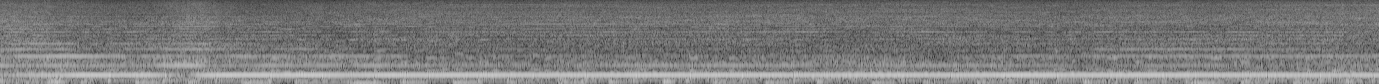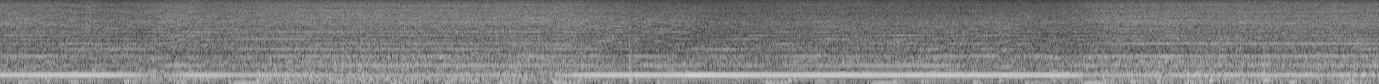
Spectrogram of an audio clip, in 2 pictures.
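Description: A vacuum cleaner motor whines loudly and steadily nearby.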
